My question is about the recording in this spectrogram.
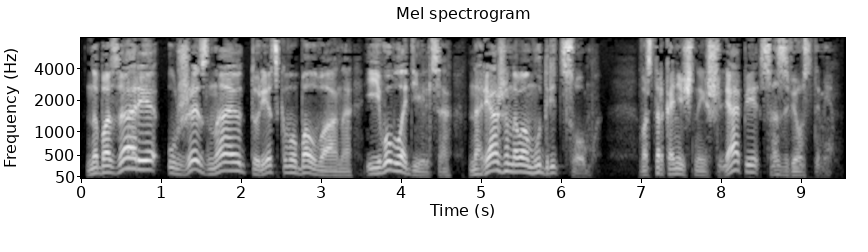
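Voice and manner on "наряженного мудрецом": ordinary delivery, nothing marked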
